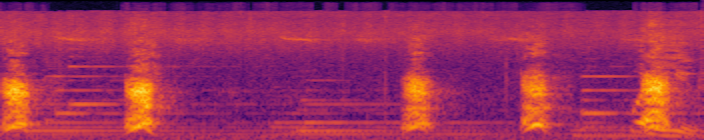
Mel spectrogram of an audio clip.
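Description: A dog in the video game Kingdom Come Deliverance gives five short, close barks at uneven intervals, with faint background game music between them.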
